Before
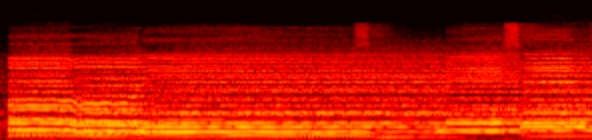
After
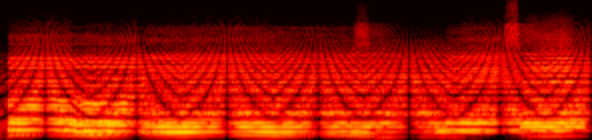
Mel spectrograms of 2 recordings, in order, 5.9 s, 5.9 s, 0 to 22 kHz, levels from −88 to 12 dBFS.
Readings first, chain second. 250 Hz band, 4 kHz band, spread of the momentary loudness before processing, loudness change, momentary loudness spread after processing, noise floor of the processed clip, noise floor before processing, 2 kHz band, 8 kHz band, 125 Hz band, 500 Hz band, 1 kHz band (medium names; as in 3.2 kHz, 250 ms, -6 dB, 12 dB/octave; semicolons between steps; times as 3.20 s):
-1.0 dB, 0.0 dB, 7 LU, 0.0 dB, 8 LU, -41 dBFS, -32 dBFS, 0.0 dB, +0.5 dB, -4.5 dB, +1.0 dB, 0.0 dB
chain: tracing distortion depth 0.03 ms; cancelling through-zero flanger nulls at 1.1 Hz, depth 1.6 ms; trim +3 dB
